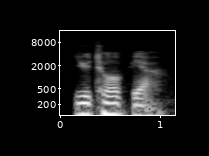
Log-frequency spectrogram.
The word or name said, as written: Utopia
